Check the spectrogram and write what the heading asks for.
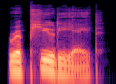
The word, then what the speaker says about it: repudiate: great verb is repudiate this verb has four syllables and the stress is on that second syllable repudiate this means to reject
